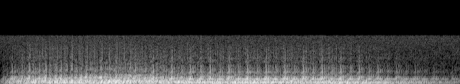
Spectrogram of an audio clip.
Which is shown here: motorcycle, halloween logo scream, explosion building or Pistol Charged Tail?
motorcycle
